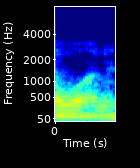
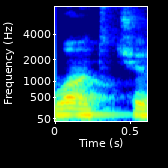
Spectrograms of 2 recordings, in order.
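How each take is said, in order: First: Want and to blend together into wanna. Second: Want and to are said as separate words.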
